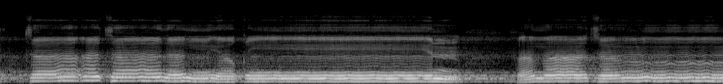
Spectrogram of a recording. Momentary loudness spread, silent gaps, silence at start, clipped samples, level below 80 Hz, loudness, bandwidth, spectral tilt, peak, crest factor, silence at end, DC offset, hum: 6 LU; none; 0 s; under 0.1%; -64 dBFS; -17 LUFS; 8.6 kHz; -8.5 dB/octave; -6 dBFS; 12 dB; 0 s; under 0.1%; none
